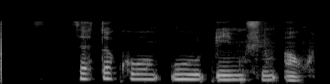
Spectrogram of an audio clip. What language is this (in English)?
Icelandic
